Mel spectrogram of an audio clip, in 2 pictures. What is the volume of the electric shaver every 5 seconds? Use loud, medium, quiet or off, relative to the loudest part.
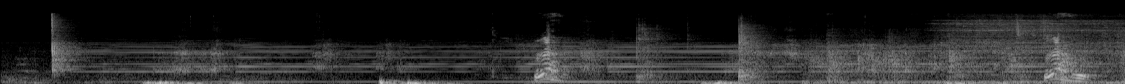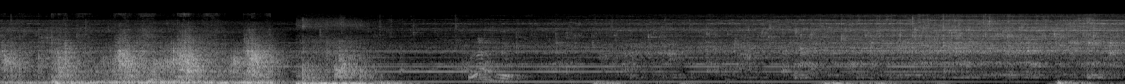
loud, loud, loud, loud, medium.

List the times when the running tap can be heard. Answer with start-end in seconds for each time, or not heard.
9.2-22.4.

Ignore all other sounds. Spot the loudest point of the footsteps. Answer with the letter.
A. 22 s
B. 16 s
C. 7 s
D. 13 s
D.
